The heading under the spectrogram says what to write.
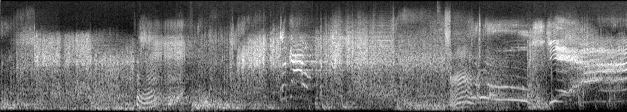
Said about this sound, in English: Just explosions.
